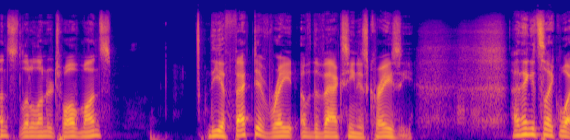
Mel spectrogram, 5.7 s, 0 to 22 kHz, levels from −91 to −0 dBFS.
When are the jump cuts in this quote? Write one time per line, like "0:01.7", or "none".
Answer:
none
